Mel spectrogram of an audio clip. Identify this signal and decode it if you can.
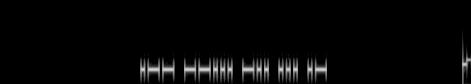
Morse code, heard as a keyed tone, about 32 wpm, 700 Hz. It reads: W7DSA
